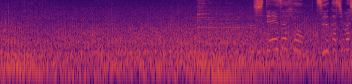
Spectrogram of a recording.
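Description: Propeller plane engines drone steadily.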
